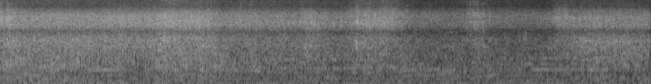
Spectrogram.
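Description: Sea waves washing and breaking over shoreline rocks, a steady rush of surf that swells and eases every second or so, with wind buffeting the microphone underneath.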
